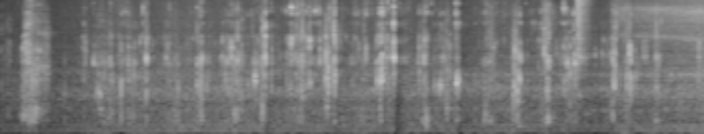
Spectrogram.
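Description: Close-miked chewing of soft Korean rice cakes (tteokbokki): a steady run of small wet mouth clicks over a low steady hum.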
